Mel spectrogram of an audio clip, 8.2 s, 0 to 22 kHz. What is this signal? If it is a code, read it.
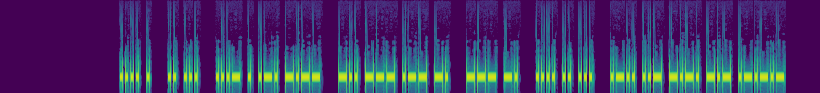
Morse code, heard as a keyed tone, about 44 wpm, 700 Hz. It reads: HE IS VERY DOWN ON HIS LUCK.
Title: Sentences from Top 1500 Words 45wpm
